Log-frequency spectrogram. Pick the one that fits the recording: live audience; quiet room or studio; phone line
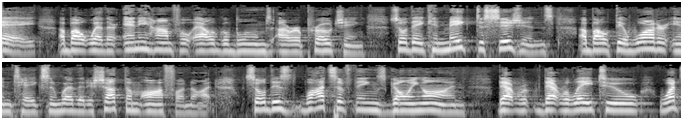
live audience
